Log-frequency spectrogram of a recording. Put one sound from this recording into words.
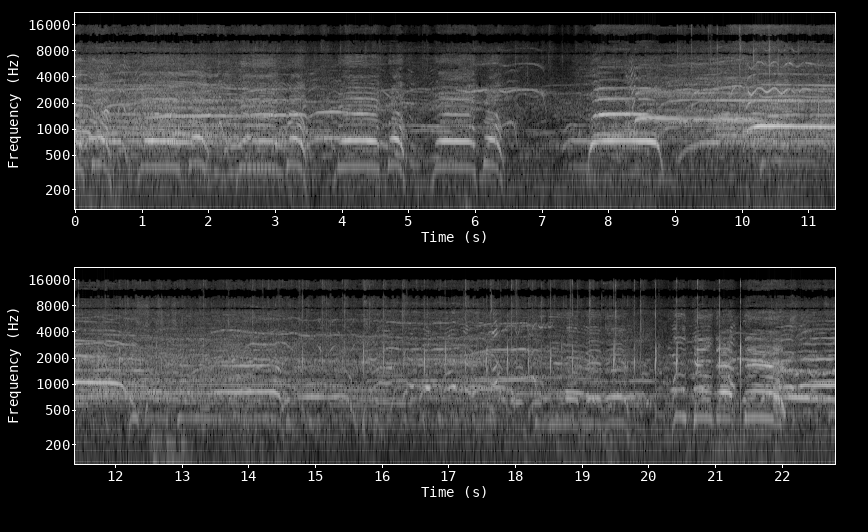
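A large crowd cheers and sings along loudly in a big echoing hall.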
